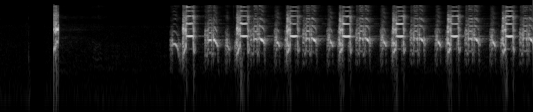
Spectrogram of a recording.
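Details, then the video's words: A Grey francolin gives a single sharp click, then a fast run of loud, harsh, grating notes, about three a second. "Desi Teetar ki awaz¥Grey Francolin Voice"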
